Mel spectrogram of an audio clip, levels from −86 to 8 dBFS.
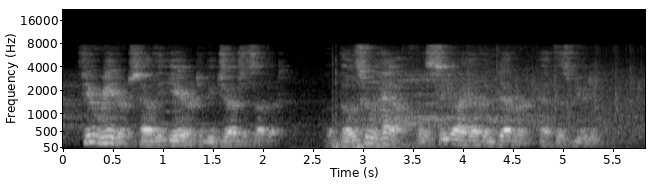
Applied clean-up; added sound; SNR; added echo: none; Applause / Cheering; 19 dB; reverberation time 0.3 s.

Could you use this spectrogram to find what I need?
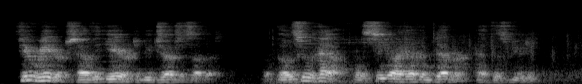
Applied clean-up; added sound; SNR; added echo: neural separator model SepFormer DNS4.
